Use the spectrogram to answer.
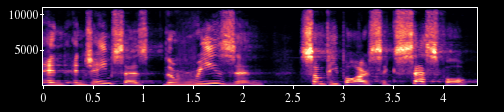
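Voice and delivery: ordinary talk

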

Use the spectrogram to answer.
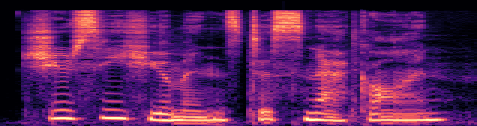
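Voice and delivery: ordinary delivery, nothing marked

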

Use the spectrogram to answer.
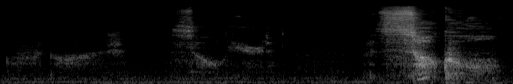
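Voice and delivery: very soft unvoiced whisper; hushed whisper. Real, not acted. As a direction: barely breathe the words. Whispering under face mask.

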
